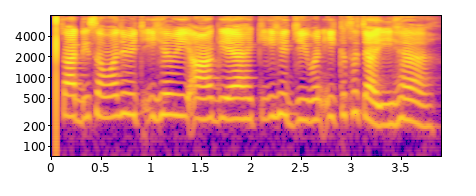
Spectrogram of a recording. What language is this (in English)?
Punjabi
